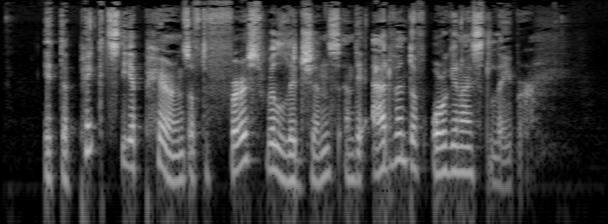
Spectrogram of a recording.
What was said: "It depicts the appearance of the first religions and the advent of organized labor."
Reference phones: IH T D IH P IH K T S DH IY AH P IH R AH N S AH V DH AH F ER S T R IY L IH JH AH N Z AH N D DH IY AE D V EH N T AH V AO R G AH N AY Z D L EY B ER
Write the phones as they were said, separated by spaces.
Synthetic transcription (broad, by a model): IH T D IH P IH K T S DH IY AH P IH R AH N S AH V DH AH F ER S T R IY L IH JH AH N Z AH N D DH IY AE D V EH N T AH V AO R G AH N AY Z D L EY B ER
